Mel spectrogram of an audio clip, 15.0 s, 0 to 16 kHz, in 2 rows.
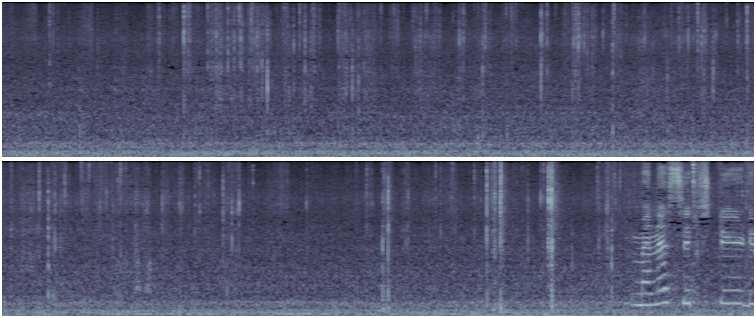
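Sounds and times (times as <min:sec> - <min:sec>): plastic film crinkling: 0:00.4 - 0:15.0
scissors cutting plastic wrap: 0:01.5 - 0:10.5, 0:11.2 - 0:13.9.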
